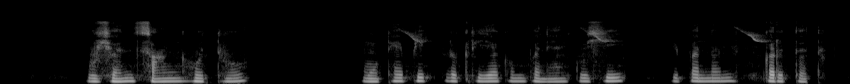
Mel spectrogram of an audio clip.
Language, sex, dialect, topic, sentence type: Marathi, male, Southern Konkan, agriculture, statement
